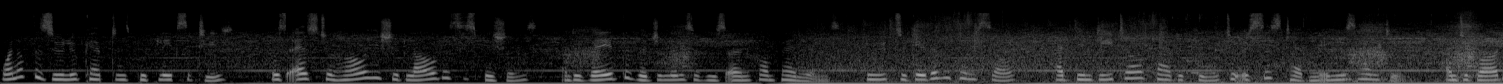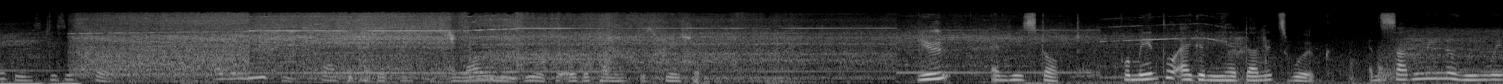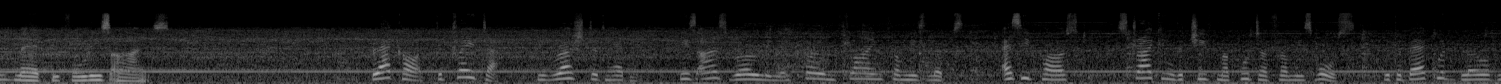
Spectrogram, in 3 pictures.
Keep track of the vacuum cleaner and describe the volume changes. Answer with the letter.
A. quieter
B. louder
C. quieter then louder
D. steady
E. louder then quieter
E.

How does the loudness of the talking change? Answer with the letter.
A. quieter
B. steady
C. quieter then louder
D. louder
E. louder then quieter
E.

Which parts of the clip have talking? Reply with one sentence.
You can hear the talking from 0.0 to 16.2 s, from 17.1 to 22.1 s, from 24.2 to 31.8 s and from 33.8 to 45.0 s.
